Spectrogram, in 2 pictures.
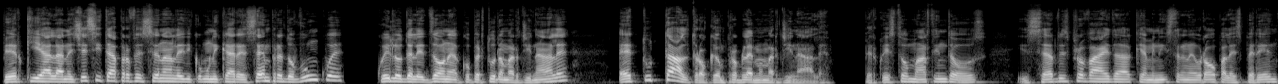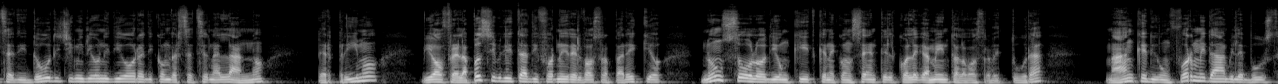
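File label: Italian, Kommentar Dynamisch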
